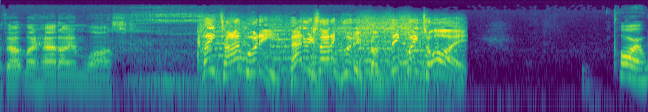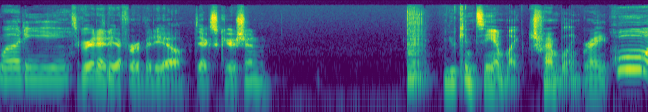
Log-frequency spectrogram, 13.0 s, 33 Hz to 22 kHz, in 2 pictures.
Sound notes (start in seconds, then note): 10.5 blows raspberry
